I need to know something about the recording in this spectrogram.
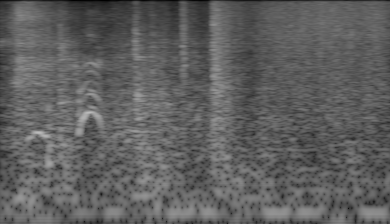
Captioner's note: screaming; splashing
